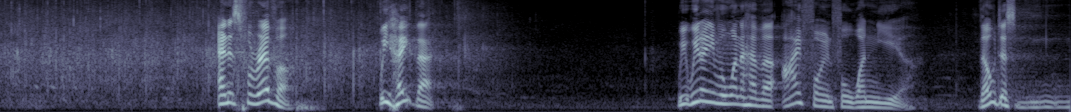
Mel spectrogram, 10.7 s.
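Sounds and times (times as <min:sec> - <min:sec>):
distant audience clapping: 0:00.0 - 0:05.2
speech: 0:02.2 - 0:03.1, 0:03.8 - 0:04.4, 0:06.8 - 0:09.2, 0:09.8 - 0:10.7.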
